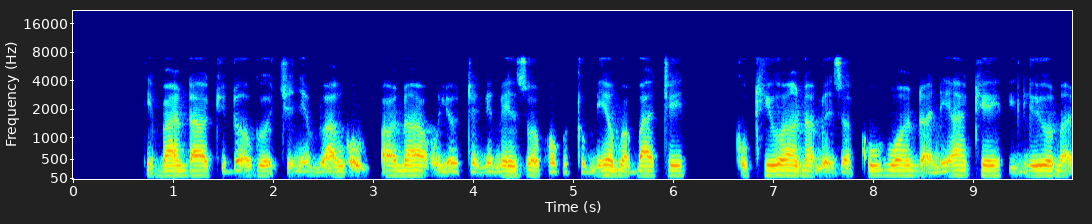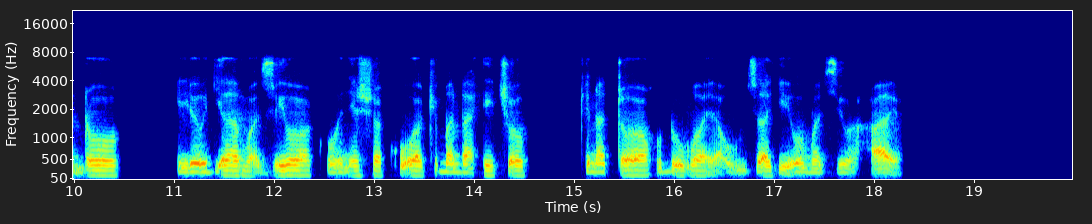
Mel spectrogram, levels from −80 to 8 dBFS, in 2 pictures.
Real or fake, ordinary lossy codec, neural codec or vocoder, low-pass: fake; Opus, 32 kbps; autoencoder, 22.05 kHz, a latent of 192 numbers a frame, VITS, trained on one speaker; 7.2 kHz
